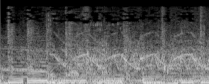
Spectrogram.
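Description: A siren sound wailing rapidly up and down, starting about half a second in, over dark music with a steady heavy bass. A long falling tone ends just as the wail begins.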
